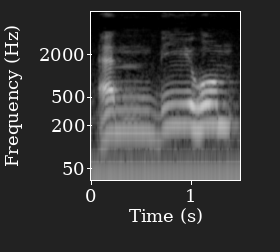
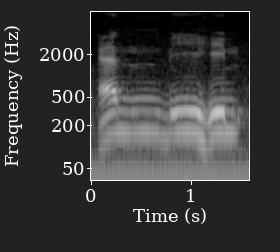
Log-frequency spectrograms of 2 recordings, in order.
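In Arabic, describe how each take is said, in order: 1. الحركة بعد الهاء ضمة. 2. الحركة بعد الهاء كسرة. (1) "فمن ضم عاد الى الاصل" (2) "ومن كسر فقد كسر للاتباع"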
